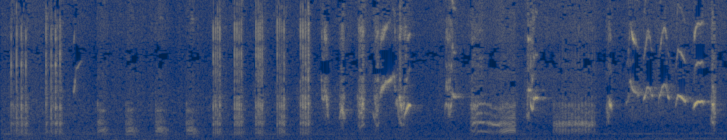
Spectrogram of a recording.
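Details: Javan myna singing, played as a lure to get another myna to sing: a busy run of harsh chattering bursts, raspy squawks and short bright whistles, with loud broadband clicks early on and a faint steady hum underneath.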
